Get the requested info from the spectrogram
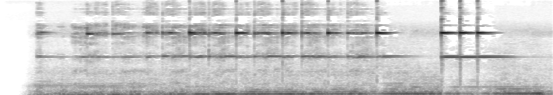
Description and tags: Este sonido lo grabé para colocarlo en un video que hice como introducción a un podcast que estoy haciendo... Después de grabarlo lo ecualicé en Audacity
"I recorded this sound to put it in a video that I made as an introduction to a podcast that I'm doing ... After recording it, I equalized it in Audacity"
